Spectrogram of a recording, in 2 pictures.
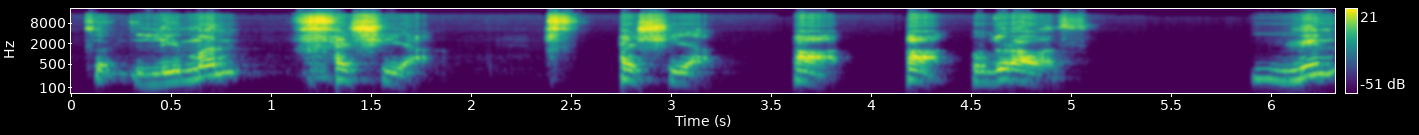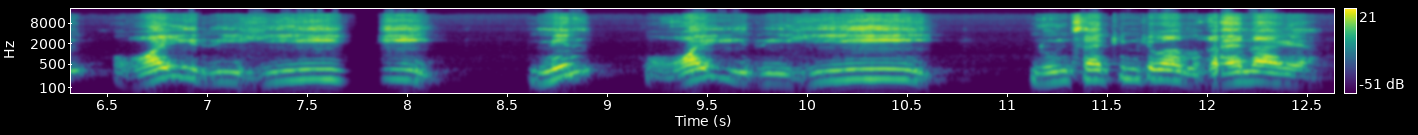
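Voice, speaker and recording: A man from India with a Hyderabadi accent teaches Quran recitation rules in a classroom lesson, patiently repeating each example and drilling pronunciation. His voice is fairly high and mellow with a breathy edge, and the audio is poor.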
